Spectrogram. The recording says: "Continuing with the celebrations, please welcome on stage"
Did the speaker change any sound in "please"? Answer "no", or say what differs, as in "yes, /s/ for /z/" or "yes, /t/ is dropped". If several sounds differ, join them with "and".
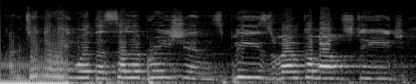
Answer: no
